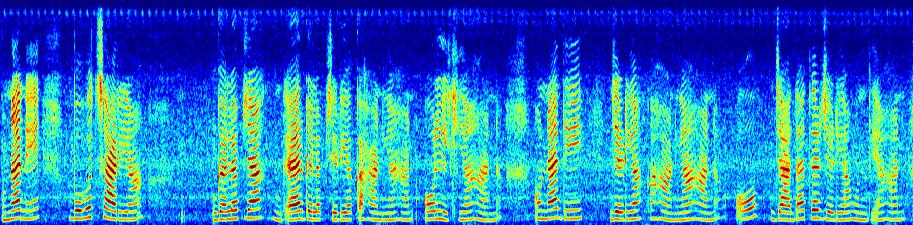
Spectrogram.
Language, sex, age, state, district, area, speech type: Punjabi, female, 30-45, Punjab, Gurdaspur, rural, spontaneous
